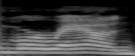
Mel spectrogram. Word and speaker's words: Moran: Uh Terry Moran, who you could pronounce that I guess, but no, it's Moran.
